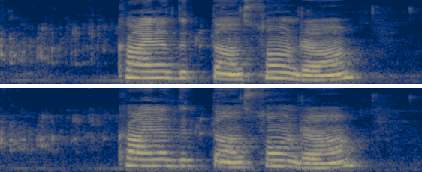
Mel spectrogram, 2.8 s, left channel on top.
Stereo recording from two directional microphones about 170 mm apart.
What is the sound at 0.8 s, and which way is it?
Speech, 45° left (ahead or behind).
